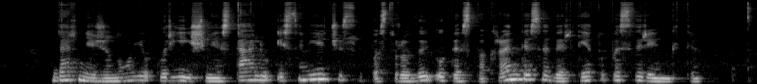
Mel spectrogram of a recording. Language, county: Lithuanian, Vilnius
